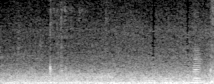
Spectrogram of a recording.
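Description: Steady outdoor city background: a low hum of distant road traffic.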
